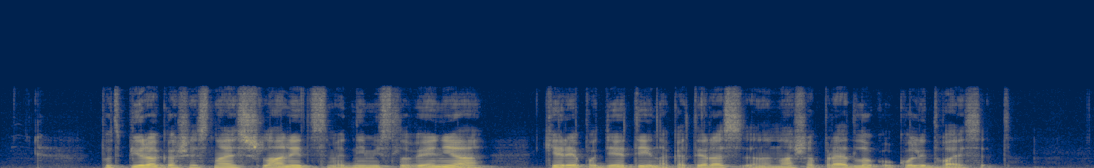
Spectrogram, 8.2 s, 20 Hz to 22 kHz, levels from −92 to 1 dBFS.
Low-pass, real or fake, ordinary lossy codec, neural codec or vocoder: none; real; none; none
